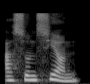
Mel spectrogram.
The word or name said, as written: asuncion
